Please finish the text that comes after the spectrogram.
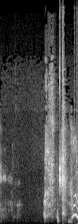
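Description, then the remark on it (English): A single loud sneeze bursts out after a brief quiet pause, preceded by faint background murmur and ending with a rising vocal sound. “Bless you.”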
